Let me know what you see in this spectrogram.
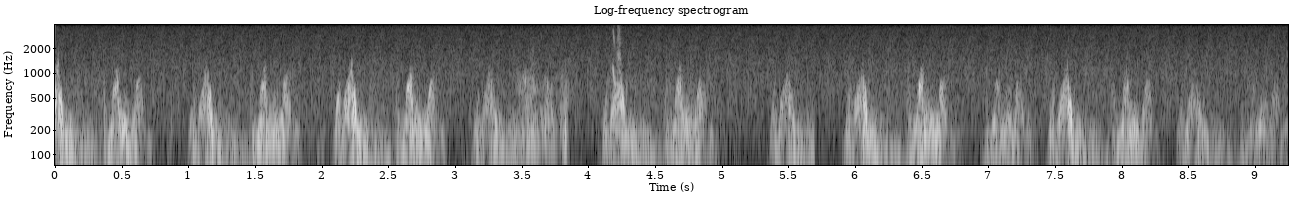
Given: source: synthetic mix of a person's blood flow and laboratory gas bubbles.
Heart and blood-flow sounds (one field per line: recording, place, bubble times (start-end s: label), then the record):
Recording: Doppler ultrasound of blood flow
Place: precordium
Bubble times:
3.45-3.86 s: bubbles
4.17-4.29 s: bubbles
From the record:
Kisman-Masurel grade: 112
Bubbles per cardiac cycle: 1 to 2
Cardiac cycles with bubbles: 1 to 10%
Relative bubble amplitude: moderate (0.250 to 0.450)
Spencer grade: 1 (occasional bubble signal discernible with the cardiac motion signal, with majority of cardiac periods free of bubbles)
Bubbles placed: anywhere in the cardiac cycle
